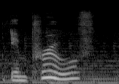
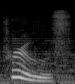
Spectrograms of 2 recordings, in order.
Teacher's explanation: the word improve has the stress on the second syllable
